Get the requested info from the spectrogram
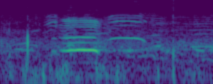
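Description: Two high-pitched shouts of celebration at a goal, from a woman or women on the pitch: a long loud call about half a second in, then a shorter one that rises and falls.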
